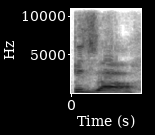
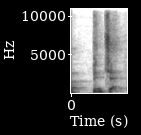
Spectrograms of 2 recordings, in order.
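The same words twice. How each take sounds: First: Said in the usual way. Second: "पिज्जा" with a ch sound, "piccha"; mispronounced pizza. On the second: Shown as a demonstration. Teacher showing students a wrong word, mispronounced "पिज्जा" as "piccha". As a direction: say "पिज्जा" wrongly as "pit-cha". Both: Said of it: "गलत pronunciation है यार".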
